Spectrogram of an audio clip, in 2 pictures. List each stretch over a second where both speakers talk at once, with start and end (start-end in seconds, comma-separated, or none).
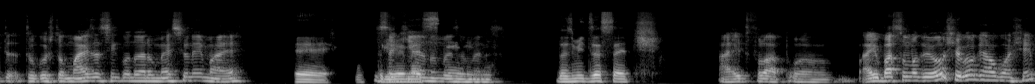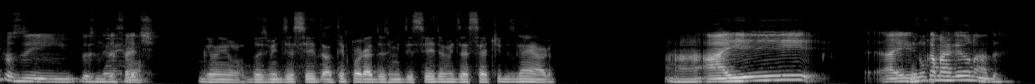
3.7-5.0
